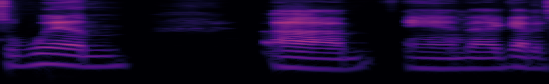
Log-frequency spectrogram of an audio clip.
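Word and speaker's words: WiiM: with we or whim I've been saying it wrong it's not we it's whim um and I got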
